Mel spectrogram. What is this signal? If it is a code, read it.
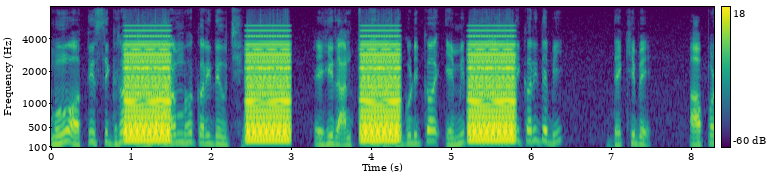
Train horn signal, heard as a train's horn, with speech in Odia. 4 short. On North American railways: a request for a signal to be given or repeated.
